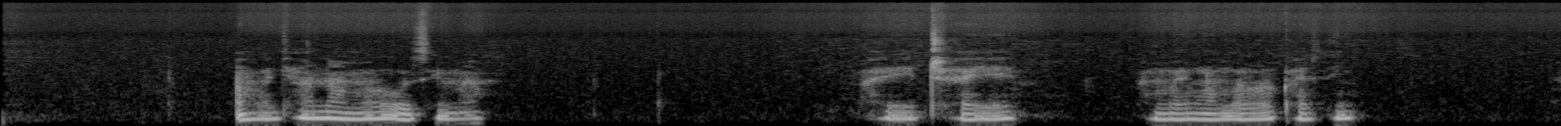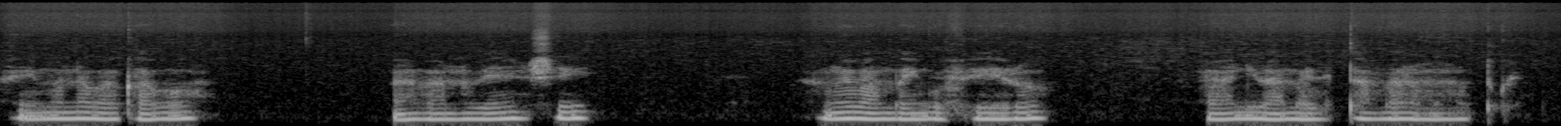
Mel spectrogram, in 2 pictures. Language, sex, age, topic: Kinyarwanda, female, 25-35, health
